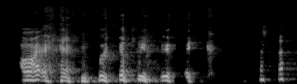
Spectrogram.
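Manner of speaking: very slow, giggly, drawn-out words. Answering how they are after greetings, giggling while talking. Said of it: "I've got the giggles all of a sudden".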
